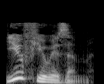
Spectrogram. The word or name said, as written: euphuism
